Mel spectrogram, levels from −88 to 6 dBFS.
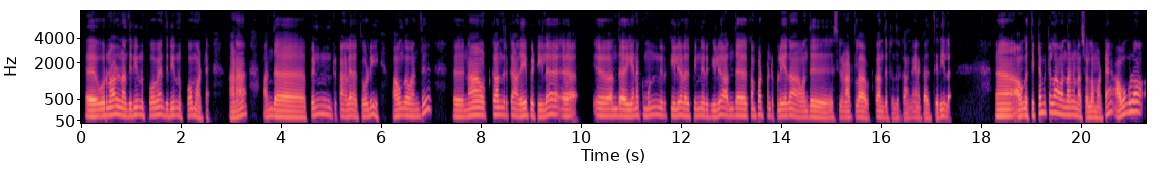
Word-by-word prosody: அ - - +8 0.3
ஒரு 140 - +3
நாள் 165 0 +3
நான் 135 -1 +1
திடீர்னு 150 +1 -1
போவேன். 150 +2 +1
திடீர்னு 140 +1 -2
போமாட்டேன். 130 -10 -2 0.4
ஆனா 110 +3 +2 0.6
அந்த 130 +1 0 0.7
பெண் 145 +4 -1 0.3
இருக்காங்களே, 130 0 -2
அந்த 120 -3 -3
தோழி. 135 +6 -1 0.4
அவங்க 140 +2 +1 0.2
வந்து 130 +9 -4 0.9
நான் 150 +2 +4
அ - - +3
உட்காந்துருக்கேன். 145 -1 -1
அதே 130 +1 +3
பெட்டியில 125 +1 0 0.4
அ - - +4 0.7
அ - - +3 0.2
அந்த 135 +1 -1 0.3
எனக்கு 145 0 -3
முன் 145 +3 -3 0.2
இருக்கையிலையோ, 135 +1 -2
அல்லது 135 -1 +1
பின் 135 +1 -3
இருக்கைலையோ, 130 +4 -2
அந்த 135 +1 -3 0.3
கம்பார்ட்மெண்ட்குள்ளேயே 135 -1 -2
தான் 135 -2 +1 0.2
வந்து, 115 +1 -1 0.5
சில 115 - -7
நாட்களா 115 +1 +1
உக்காந்துட்டு 110 -1 -3
இருந்திருக்காங்க. 95 +1 -8
எனக்கு 100 -1 -3
அது 95 - -4
தெரியல. 125 +2 -1 1.0
அ - - +4 0.4
அவங்க 135 +2 +4
திட்டமிட்டலாம் 190 +4 +1
வந்தாங்கன்னு 150 -3 +1
நான் 110 -7 -5
சொல்ல 110 +1 +1
மாட்டேன், 100 - -2 0.2
அவங்களும் 215 +5 +3
135 Hz, 140 wpm, -23 LUFS, 125-145 Hz, 1.0 s, அ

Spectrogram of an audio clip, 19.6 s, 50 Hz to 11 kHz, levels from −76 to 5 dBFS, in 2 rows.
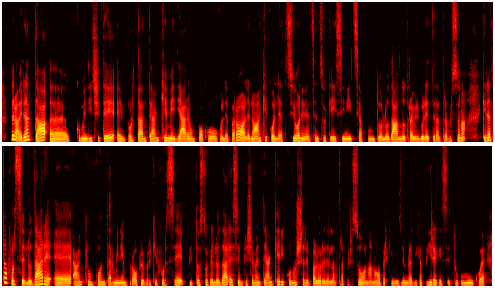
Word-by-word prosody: però 295 -2 +7
in 170 - +5
realtà, 235 0 +6
ehm, 160 -2 +2
come 180 -1 0
dici 185 +2 -3
te 190 +3 +3
è - - -4
importante 175 +2 -1
anche 200 +4 0
mediare 165 -2 +3
un 165 0 -2
poco 160 -1 -3
con 160 - -2
le 150 0 -1
parole, 200 -3 +4
no, 165 0 +2
anche 175 +8 +1
con 190 -4 +1
le 160 -2 -1
azioni 190 +4 +1
nel 160 -1 -1
senso 175 +1 -4
che, 160 -2 -2
si 155 +2 -8
inizia 165 +1 0
appunto 165 0 -2
"lodando" 155 +1 +2
tra 155 0 -1
virgolette 155 +1 0
l'altra 155 0 -4
persona, 165 +6 -2 0.3
che 205 - +1
in 215 - +5
realtà 295 +11 +4
forse 225 - 0
lodare 205 +7 +4
è 160 -2 +2
anche 190 +3 -2
un 190 - -5
po' 190 - -5
un 180 -1 -1
termine 175 -1 -1
improprio 170 -1 -2
perché 160 +1 -7
forse 170 -2 -3
piuttosto 170 +3 -5
che 185 -1 -1
lodare 180 +2 +2
è - - +1
semplicemente 170 +1 -4
anche 190 +6 -1
riconoscere 175 -2 -3
il 165 - -3
valore 155 0 0
dell'altra 150 0 -4
persona, 175 -1 -4
no, 160 - -2
perché 145 0 -9
mi 150 +1 -3
sembra 160 0 -3
di 160 +1 -8
capire 175 +1 -1
che 150 - -7
se 150 - -10
tu 160 +1 -10
comunque 160 -1 -2
170 Hz, 205 wpm, -24 LUFS, 160-185 Hz, 0.3 s, però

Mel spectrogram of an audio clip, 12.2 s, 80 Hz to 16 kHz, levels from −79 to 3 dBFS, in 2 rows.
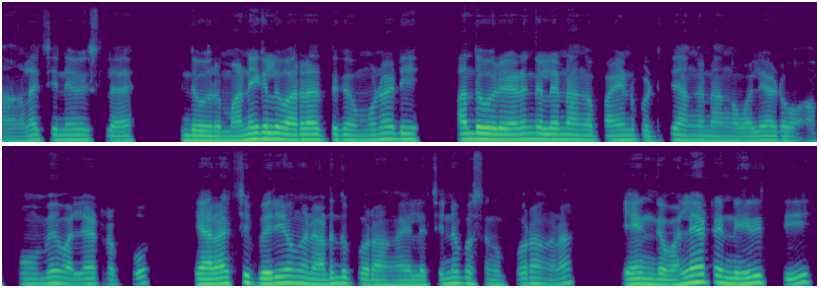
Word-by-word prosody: நாங்கலாம் 115 +5 -5
சின்ன 135 -1 -2
வயசில, 130 -2 -5 0.5
இந்த 135 0 +1
ஒரு 125 0 +2
மனைகள் 160 +6 +4
வரத்துக்கு 145 0 +1
முன்னாடி, 155 +2 +1 0.4
அந்த 155 +1 +4
ஒரு 145 - +5
இடங்கள்ல, 150 -1 +2
நாங்க 135 -1 -1
பயன்படுத்தி 130 0 -4
அங்க 125 0 -3
நாங்க 120 -1 -4
விளையாடுவோம். 120 -1 -3
அப்பவுமே 140 +7 -4
விளையாடுறப்போ, 135 0 -5 0.5
யாராச்சும் 150 +4 +2
பெரியவங்க 160 +1 +4
நடந்து 150 +4 +1
போறாங்க, 120 -3 -2
இல்ல 120 - -2
சின்ன 145 +3 0
பசங்க 130 -3 -5 0.2
போறாங்கன்னா, 145 0 -3 0.5
எங்க 135 -2 +2
விளையாட்டை 180 +6 +4
நிறுத்தி, 150 -2 +1
140 Hz, 140 wpm, -23 LUFS, 130-150 Hz, 0.5 s, ஒரு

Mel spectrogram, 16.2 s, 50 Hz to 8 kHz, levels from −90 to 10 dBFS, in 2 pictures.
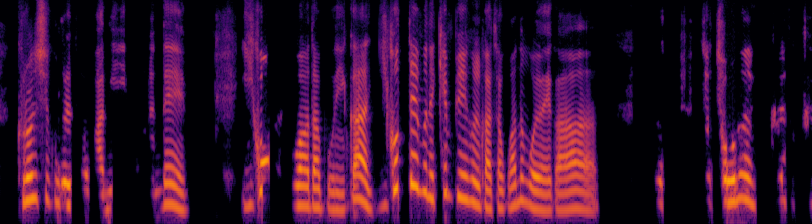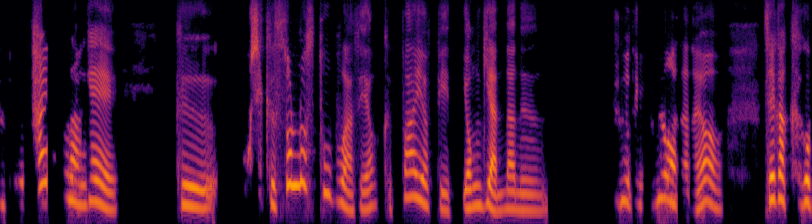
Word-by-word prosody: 그런 275 +3 +5
식으로 275 -3 -6
해서 230 -4 +1
많이 170 +2 -5 0.4
먹는데 230 - -2 0.5
이거를 235 - +2 0.2
좋아하다 215 -2 +3
보니까 180 +7 +2
이것 225 - 0
때문에 380 -10 +3
캠핑을 295 -9 -1
가자고 195 0 -2
하는 265 +4 -3
거예요, 190 -5 +2
애가. 175 +2 -2 0.6
그래서 - - -11 0.5
저 260 - +2
저는 265 0 +5
그래서 270 +4 -15
그 230 - -15
뭐 485 - -10
타협을 410 - +2
한 230 - -3
게 225 -8 +1 0.6
그 215 -4 +2 0.3
혹시 - - -4
그 - - -1
솔로 460 +1 +5
스토브 345 - -3
아세요? 185 +2 -3
그 - - -17
파이어핏 260 - -1
연기 215 +3 +1
안 170 - +4
나는 175 -3 -4 0.7
그거 260 0 -4
되게 225 -2 -14
유명하잖아요. 240 -5 0 0.4
제가 280 +1 +7
그거 255 0 +3
235 Hz, 340 characters per minute, -22 LUFS, 195-285 Hz, 0.7 s, 제가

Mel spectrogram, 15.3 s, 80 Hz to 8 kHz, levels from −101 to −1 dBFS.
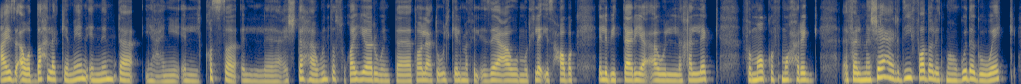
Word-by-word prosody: عايزة 190 +1 +3
أوضّح 185 +5 +2
لك 195 -2 +1
كمان 195 +4 +1
إن 180 -1 -1
أنت، 195 -4 0 0.2
يعني 155 -1 -7
القصّة 170 +4 -3
اللي 160 -2 -7
عِشتها 170 +5 -3
وأنت 200 +5 -2
صغيّر، 190 -1 +1
وأنت 165 -1 -3
طالع 180 -1 0
تقول 175 +2 -4
كلمة 180 -1 -3
في 175 - -26
الإذاعة 170 +2 0
وتلاقي 170 +2 -2
أصحابك، 180 0 -1 0.4
اللي 190 0 +4
بيتريق 180 0 +2
أو 175 -1 +1
اللي 165 -1 -1
خلاك، 190 +4 -1 0.4
في 185 - -3
موقف 205 +1 +2
محرج، 190 -2 +1 0.5
فالمشاعر 195 +5 +4
دي 235 +6 +4
فَضَلِت 225 -6 +2
موجودة 185 +5 +3
جوّاك، 190 +4 +1
180 Hz, 130 wpm, -24 LUFS, 170-195 Hz, 0.5 s, اللي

